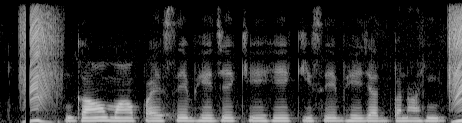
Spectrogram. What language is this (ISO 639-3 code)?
hne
